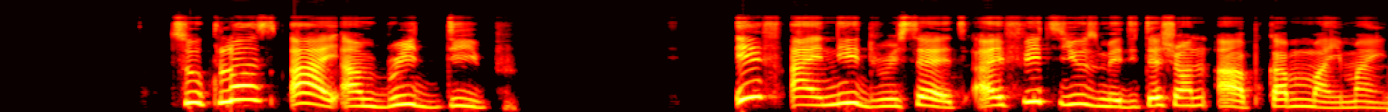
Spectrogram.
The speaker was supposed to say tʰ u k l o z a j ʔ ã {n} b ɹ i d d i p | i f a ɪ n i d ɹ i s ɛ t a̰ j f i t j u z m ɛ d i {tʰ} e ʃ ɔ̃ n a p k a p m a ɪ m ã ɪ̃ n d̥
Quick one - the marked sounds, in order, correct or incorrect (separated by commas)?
correct, incorrect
